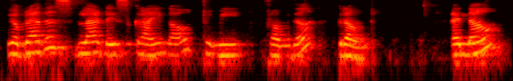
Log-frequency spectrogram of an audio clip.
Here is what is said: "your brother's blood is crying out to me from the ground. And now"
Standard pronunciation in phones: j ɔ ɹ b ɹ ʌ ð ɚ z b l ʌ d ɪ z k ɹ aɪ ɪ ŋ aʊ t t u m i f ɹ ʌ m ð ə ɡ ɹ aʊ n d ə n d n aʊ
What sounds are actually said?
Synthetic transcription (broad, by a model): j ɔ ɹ b ɹ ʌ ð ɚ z b l ʌ d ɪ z k ɹ aɪ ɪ ŋ aʊ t t u m i f ɹ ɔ m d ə ɡ ɹ aʊ n d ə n d n aʊ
